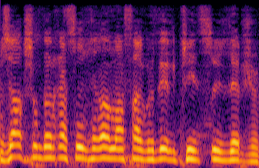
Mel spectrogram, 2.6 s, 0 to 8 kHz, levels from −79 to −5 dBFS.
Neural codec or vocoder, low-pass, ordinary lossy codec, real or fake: codec, 44.1 kHz, 2.6 kbps, DAC; 7.2 kHz; none; fake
